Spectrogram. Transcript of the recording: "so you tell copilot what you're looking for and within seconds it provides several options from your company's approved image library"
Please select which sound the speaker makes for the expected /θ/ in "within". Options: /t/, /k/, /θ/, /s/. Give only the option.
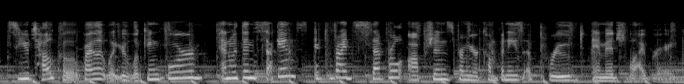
/θ/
